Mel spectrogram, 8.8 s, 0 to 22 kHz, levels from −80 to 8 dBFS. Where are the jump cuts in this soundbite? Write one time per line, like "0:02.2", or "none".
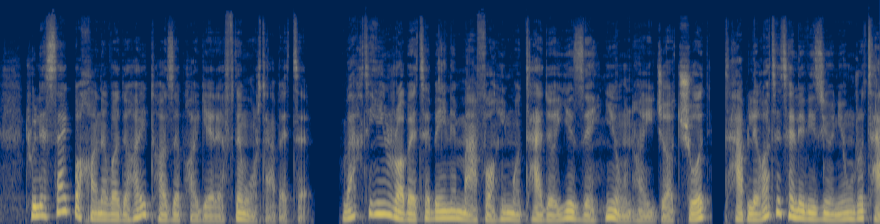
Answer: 0:03.4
